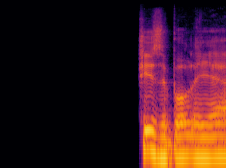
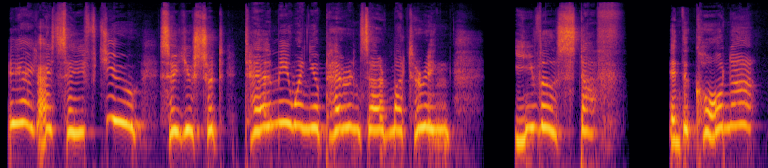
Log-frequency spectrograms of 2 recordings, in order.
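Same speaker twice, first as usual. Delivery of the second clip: much higher, slowed, sneering villain voice; mock witch queen. Reader imitating Melina manipulating the children, very high mock voice. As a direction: squeak it out like a scheming witch queen mocking the kids. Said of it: "They can tell it to the children".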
